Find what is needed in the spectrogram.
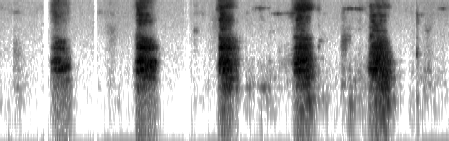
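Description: A dog barking five times, short sharp barks a little under a second apart.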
